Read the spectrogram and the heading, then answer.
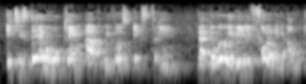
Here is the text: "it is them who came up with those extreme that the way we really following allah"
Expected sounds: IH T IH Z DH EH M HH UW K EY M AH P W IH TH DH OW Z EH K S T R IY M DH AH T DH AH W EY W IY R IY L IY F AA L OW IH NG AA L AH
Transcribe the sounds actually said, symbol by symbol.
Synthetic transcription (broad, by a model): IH T IH Z DH EH M HH UW K EY M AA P W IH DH OW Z EH K S T R IY M DH AH T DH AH W EY W IY R IY L IY F AA L OW IH NG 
